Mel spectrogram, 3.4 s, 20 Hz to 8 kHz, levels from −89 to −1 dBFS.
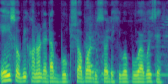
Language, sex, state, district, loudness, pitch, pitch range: Assamese, male, Assam, Sonitpur, -16 LUFS, 125 Hz, 115-135 Hz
